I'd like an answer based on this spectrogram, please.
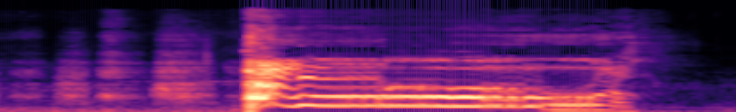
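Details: Sherpa the Alaskan Malamute reacts as the daughter is taken home, giving a sudden, steady, drawn-out howl-like cry of about two seconds that holds a level pitch and then drops lower before it ends. The room is otherwise quiet.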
